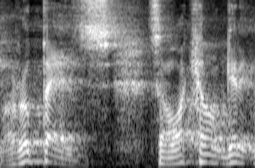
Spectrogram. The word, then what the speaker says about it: Rupes: haven't but it's pronounced RZ so that's the Italian pronunciation RZ so I can't get it right so if I say rupes forgive me um what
